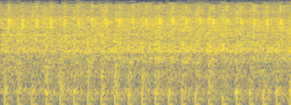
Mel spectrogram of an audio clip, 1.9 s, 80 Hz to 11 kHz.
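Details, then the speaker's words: 2007 Honda CT110 single-cylinder, after new cam chain and tensioner install, choke off: steady smooth idle with no cam chain noise and a light even valve tick showing clearances loose enough. "No more cam chain noise, that's for sure. Sounds really smooth. And valves are definitely loose enough cuz you can hear them."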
